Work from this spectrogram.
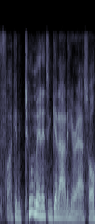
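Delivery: ordinary delivery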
